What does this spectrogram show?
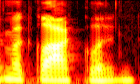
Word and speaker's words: McLachlan: Sarah McLachlan. There it is. That's correct.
